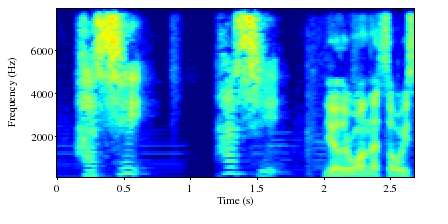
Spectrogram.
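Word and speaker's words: はし: The most famous examples include words like bridge and chopsticks being pronounced with the same kana, but they have different pitch patterns. Hashi.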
